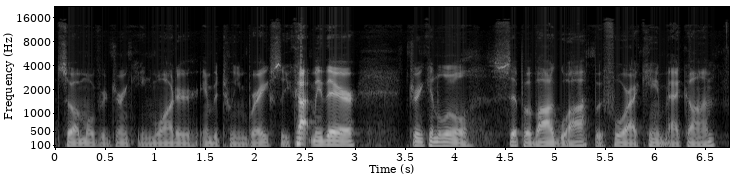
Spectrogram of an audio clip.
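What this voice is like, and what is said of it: Slightly raspy voice. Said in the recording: “I'm a little raspy myself, if you could notice that or pick up on that.”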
